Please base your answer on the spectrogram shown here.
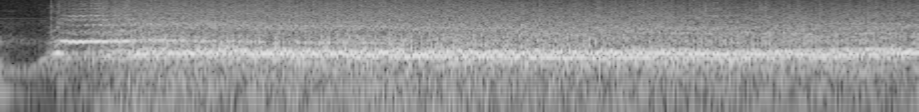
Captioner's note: applause and cheering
